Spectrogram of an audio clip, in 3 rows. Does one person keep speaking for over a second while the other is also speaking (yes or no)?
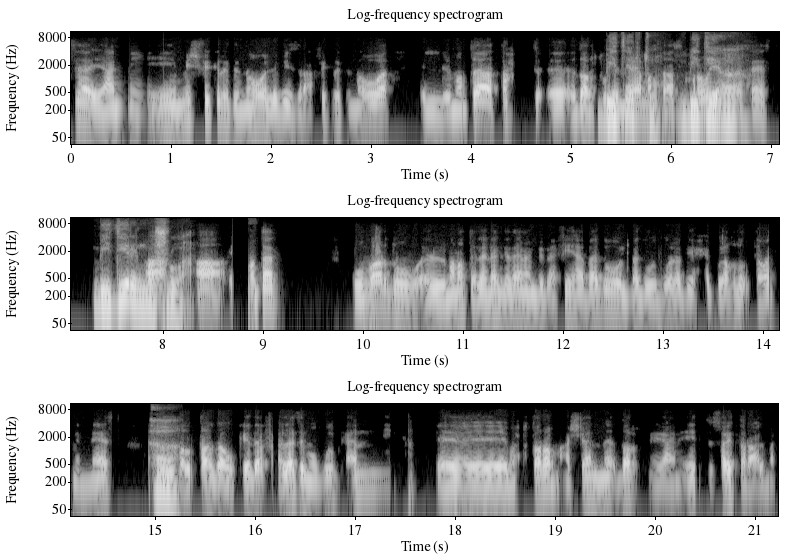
yes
